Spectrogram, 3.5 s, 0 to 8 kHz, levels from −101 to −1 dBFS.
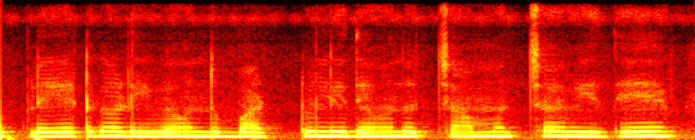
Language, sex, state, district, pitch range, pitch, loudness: Kannada, female, Karnataka, Bidar, 240-250 Hz, 245 Hz, -11 LUFS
